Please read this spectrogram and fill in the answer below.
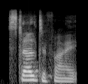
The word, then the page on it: stultify: Indian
